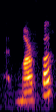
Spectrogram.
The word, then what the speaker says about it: Marfa: I'm a senior partner with Marfa Advisors here in Dubai in the UAE. Now, how do you spell that? Marfa?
